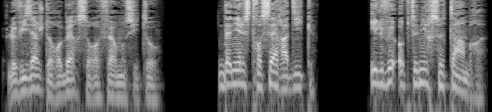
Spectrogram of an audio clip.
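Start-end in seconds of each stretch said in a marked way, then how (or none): 2.7-6.1 a lightly voiced, dry, higher reply. A narrator's reading. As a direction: say it dryly, on the defensive. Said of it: "explique-t-il sèchement". (réplique sèche, voix plus aiguë)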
